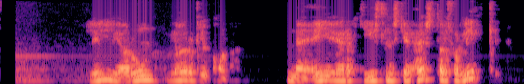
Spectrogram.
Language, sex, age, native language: Icelandic, male, 50-59, Icelandic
